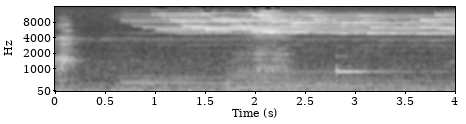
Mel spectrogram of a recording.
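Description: Soundtrack music cue: a shimmering wind-chime sweep that enters about half a second in and runs downward in pitch, then rings on over soft, sustained low notes.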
